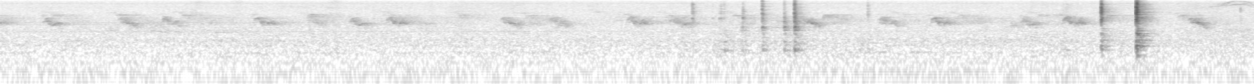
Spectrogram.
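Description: A bird chirping over and over in short high notes, about two a second. Sharp metal clicks of small carburetor parts being handled and fitted come about five seconds in and again, loudest, near the end.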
